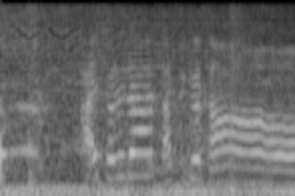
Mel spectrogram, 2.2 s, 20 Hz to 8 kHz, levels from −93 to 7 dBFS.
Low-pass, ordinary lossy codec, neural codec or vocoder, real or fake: 7.2 kHz; none; codec, 16 kHz in and 24 kHz out, 2.2 kbps, FireRedTTS-2 codec; fake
